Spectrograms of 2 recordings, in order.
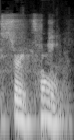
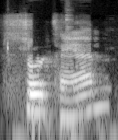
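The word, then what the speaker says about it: Surtain: We were calling him Patrick Certain. We didn't learn that it was Certan and you're not supposed to pronounce the I in his name until like the last two years of his career.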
